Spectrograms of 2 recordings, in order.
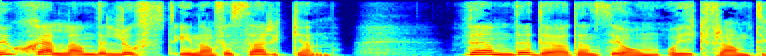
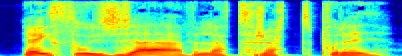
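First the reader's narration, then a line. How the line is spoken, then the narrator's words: Hissed. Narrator (Swedish): väste han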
